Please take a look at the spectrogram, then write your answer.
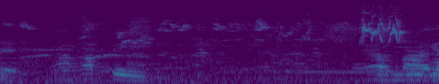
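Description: Lovebirds, green and yellow-faced opaline birds, chirp and tweet in short bright calls at the Bocaue pet market, mixed in with someone talking nearby, a louder burst of chirping near the end.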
